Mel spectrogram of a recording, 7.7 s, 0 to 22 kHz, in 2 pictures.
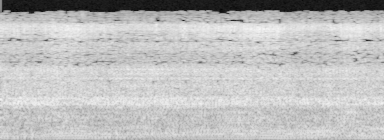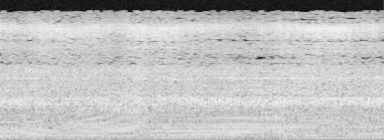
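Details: Honda Scoopy carburetor model, G2 series: harsh, gravelly rattle over the engine drone as it revs; rough-sounding CVT.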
